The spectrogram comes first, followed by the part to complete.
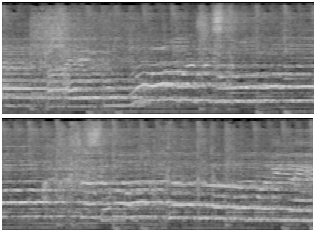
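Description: Women singing a karaoke duet over a recorded backing track. The vocal line is slow and melodic with long held notes, over a bass line and a light beat.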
